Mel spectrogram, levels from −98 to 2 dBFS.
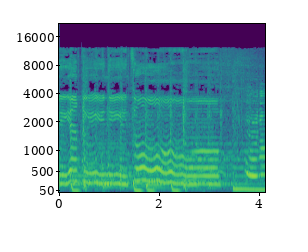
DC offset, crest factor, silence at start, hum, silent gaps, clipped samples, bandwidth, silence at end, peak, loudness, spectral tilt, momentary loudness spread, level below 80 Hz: under 0.1%; 12 dB; 0 s; none; none; under 0.1%; 13 kHz; 0 s; -6 dBFS; -19 LUFS; -4.5 dB/octave; 5 LU; -32 dBFS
